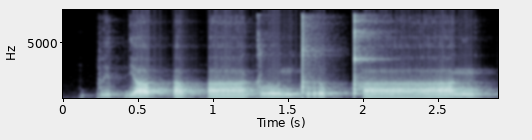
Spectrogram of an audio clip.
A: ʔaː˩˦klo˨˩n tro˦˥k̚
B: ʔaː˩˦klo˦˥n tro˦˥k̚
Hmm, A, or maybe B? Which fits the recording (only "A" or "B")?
B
